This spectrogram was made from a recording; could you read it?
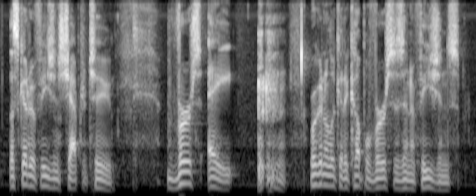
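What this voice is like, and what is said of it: Slightly hoarse voice. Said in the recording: “I'm just a little bit hoarse today”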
